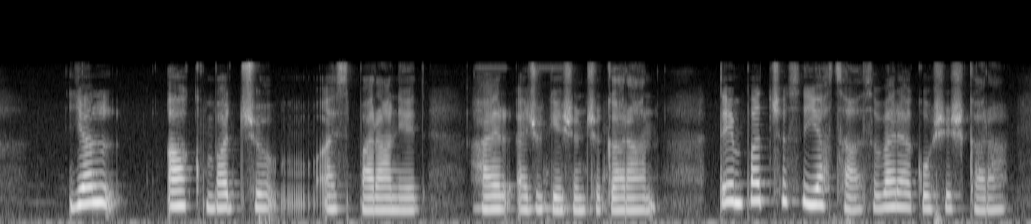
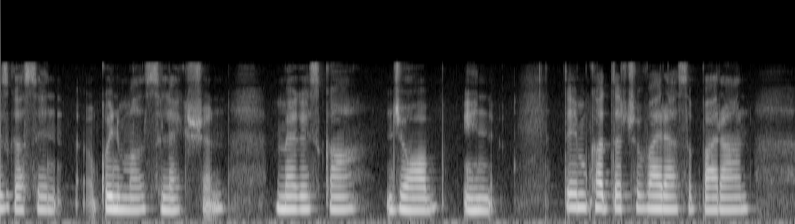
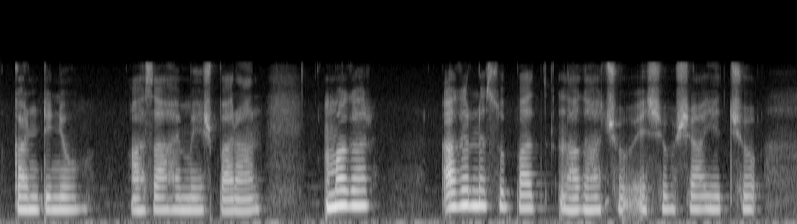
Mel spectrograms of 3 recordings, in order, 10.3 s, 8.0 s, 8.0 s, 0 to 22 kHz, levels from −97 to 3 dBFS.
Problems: background sounds at intervals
